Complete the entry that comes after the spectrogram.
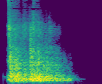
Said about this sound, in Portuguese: As minhas cadelas foram as duas contra, contra a porta fechada. Assim, tipo, vamos mandar isto abaixo.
